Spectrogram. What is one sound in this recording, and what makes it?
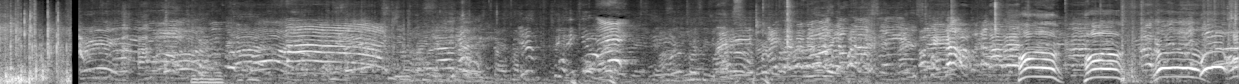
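A crowd of adults and children talk and cheer outdoors.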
